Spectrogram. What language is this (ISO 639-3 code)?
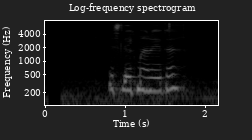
nep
